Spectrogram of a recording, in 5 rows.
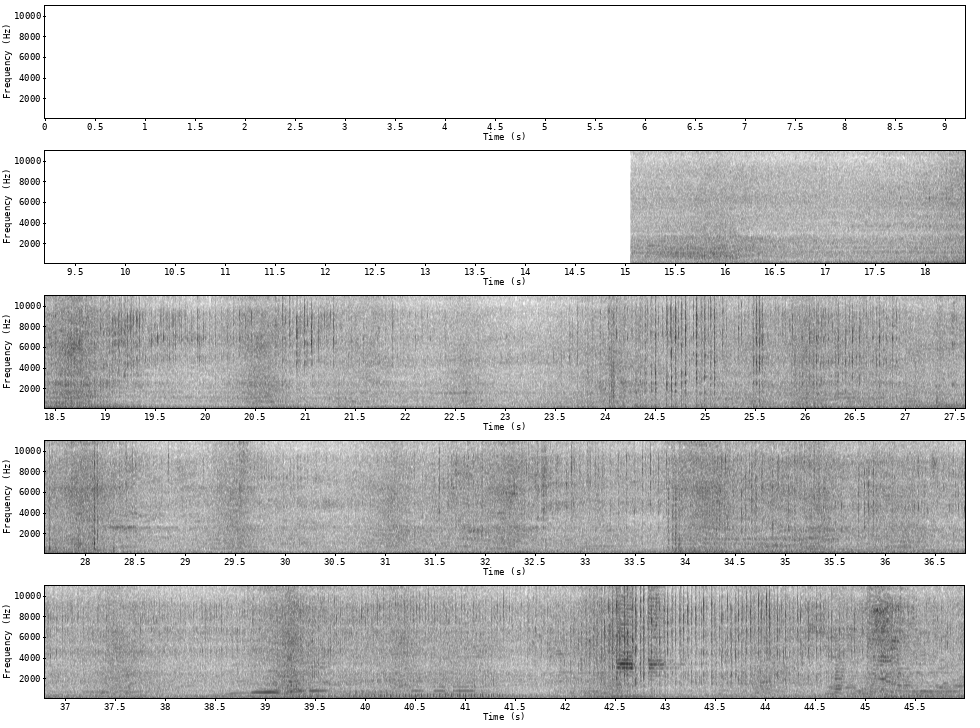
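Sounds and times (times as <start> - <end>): motorcycles passing: 15.1 - 45.9.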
